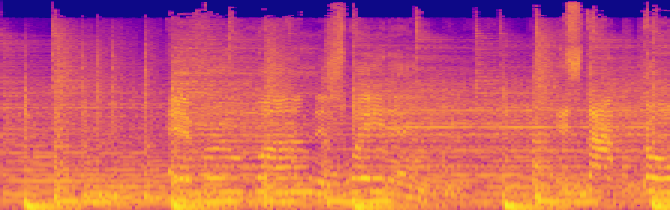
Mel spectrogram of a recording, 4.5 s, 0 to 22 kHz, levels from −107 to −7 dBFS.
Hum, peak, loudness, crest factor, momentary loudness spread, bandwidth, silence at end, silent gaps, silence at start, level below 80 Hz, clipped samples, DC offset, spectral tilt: none; -4 dBFS; -19 LUFS; 14 dB; 5 LU; over 20 kHz; 0 s; none; 0 s; -24 dBFS; under 0.1%; under 0.1%; -4 dB/octave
